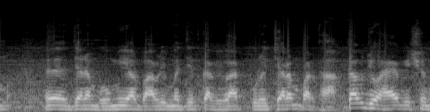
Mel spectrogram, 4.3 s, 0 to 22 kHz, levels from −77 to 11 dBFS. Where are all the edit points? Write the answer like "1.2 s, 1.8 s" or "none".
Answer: 3.4 s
